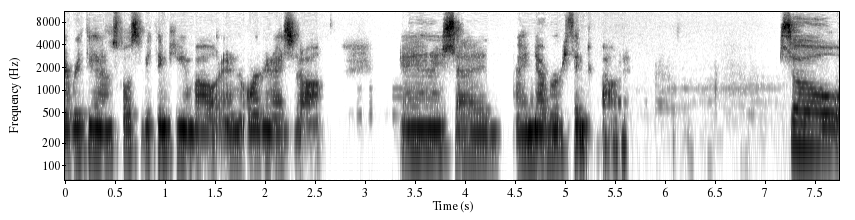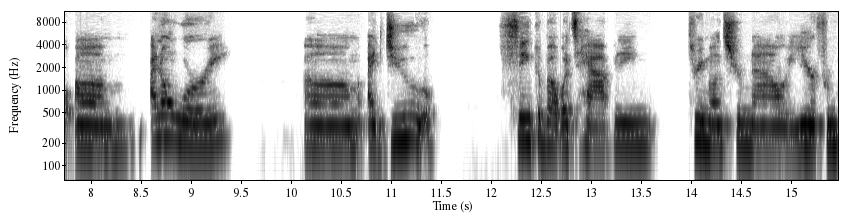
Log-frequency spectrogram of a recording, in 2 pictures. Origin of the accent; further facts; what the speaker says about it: Wisconsin, United States; we're from Wisconsin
